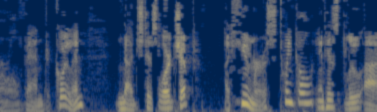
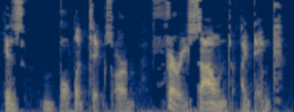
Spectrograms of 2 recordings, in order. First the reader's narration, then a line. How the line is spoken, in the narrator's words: he growled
